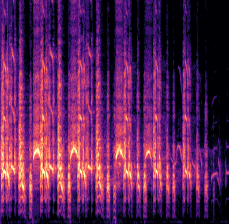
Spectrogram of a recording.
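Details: Native grey francolin from Pakistan, a calling bird for hunting: a loud, continuous series of harsh, ringing, grating syllables delivered rapidly and unevenly, fading into a few softer notes at the end.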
